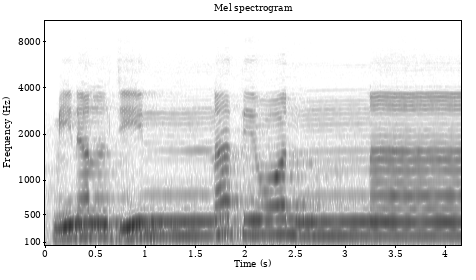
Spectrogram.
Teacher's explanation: এইখানে নুনের উপরে তাজদিদ থাকার কারণে ওয়াজিব গুন্না হবে, এবং নাস শব্দের মধ্যেও নুনে তাজদিদ আছে, ওয়াজিব গুন্না প্লাস হলো মাদে আরজি হবে, 3 আলিফ টেনে পড়তে হবে।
